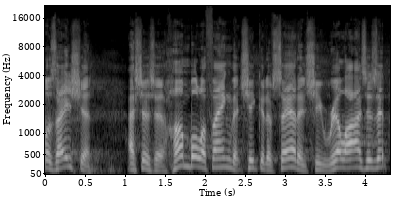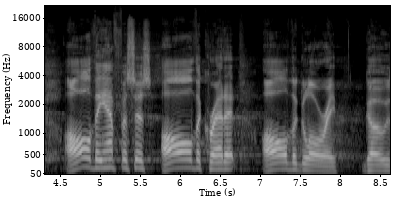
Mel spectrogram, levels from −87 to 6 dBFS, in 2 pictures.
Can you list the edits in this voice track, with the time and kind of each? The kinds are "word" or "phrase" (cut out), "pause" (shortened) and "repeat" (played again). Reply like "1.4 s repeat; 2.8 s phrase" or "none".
none

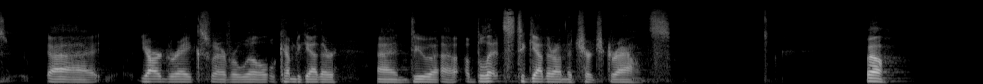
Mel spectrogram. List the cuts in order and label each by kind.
2.6 s word; 4.3 s word

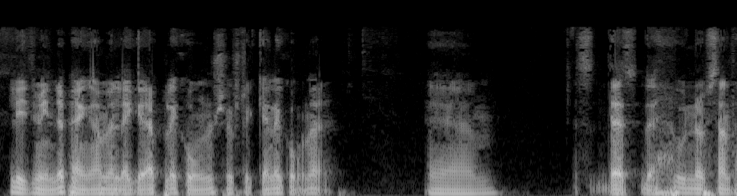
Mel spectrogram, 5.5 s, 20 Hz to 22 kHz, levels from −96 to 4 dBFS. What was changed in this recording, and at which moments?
1.8 s phrase

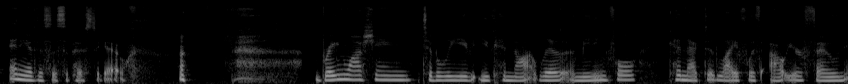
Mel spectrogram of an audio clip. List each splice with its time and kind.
3.1 s word

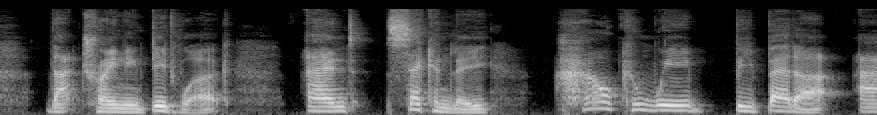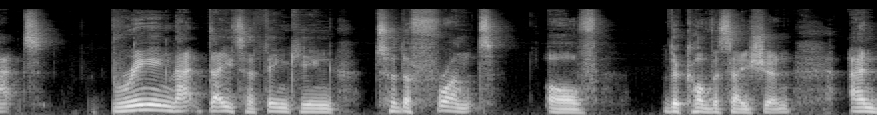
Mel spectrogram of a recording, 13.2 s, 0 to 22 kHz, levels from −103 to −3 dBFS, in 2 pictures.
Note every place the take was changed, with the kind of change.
none

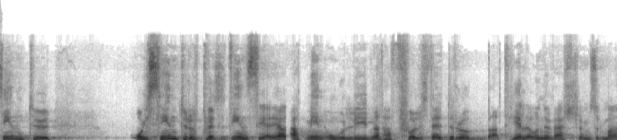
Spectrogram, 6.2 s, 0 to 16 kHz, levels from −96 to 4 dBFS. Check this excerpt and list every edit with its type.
2.8 s word

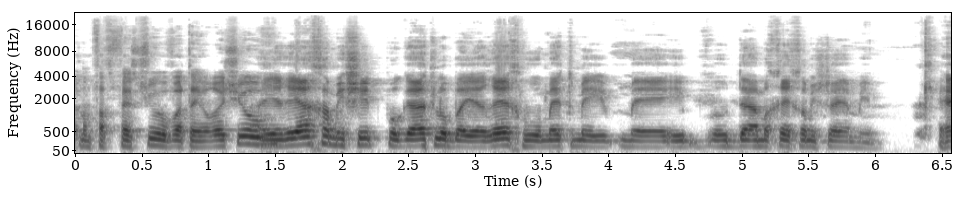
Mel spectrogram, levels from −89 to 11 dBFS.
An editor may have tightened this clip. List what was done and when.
none

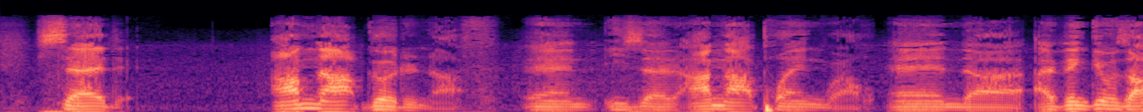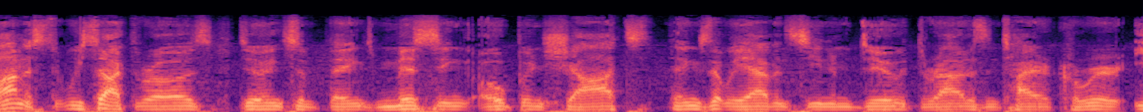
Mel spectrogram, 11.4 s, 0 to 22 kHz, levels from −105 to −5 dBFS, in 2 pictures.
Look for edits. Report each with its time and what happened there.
1.8 s word; 2.6 s pause; 4.4 s pause; 6.3 s phrase; 6.9 s pause

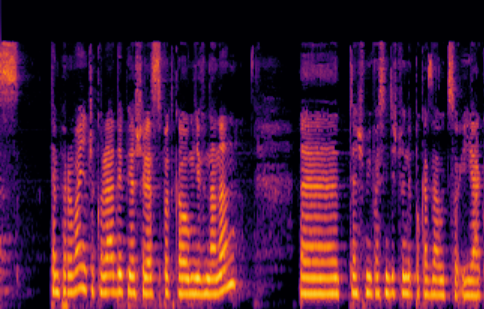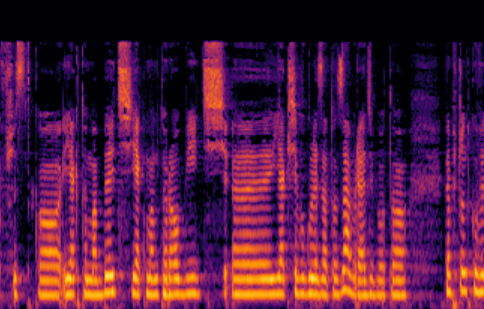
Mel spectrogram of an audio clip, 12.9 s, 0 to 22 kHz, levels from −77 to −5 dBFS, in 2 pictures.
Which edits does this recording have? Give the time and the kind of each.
none

